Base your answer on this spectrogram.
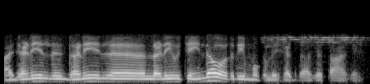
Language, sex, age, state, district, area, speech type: Sindhi, male, 45-60, Delhi, South Delhi, urban, conversation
